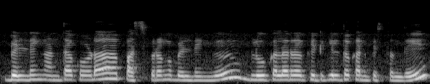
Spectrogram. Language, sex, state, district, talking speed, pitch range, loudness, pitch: Telugu, female, Andhra Pradesh, Sri Satya Sai, 125 wpm, 200-220 Hz, -17 LUFS, 210 Hz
